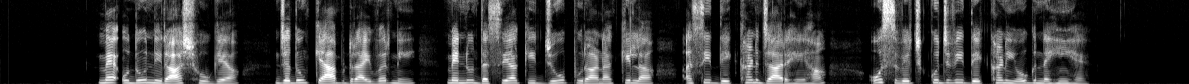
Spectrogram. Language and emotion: Punjabi, sad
